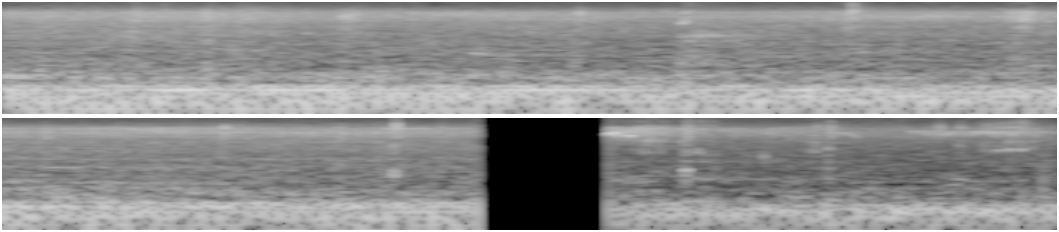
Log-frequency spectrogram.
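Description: Steady low rumble of a vehicle engine running, with a few faint clicks over it; the sound cuts out completely for about half a second near the end.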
